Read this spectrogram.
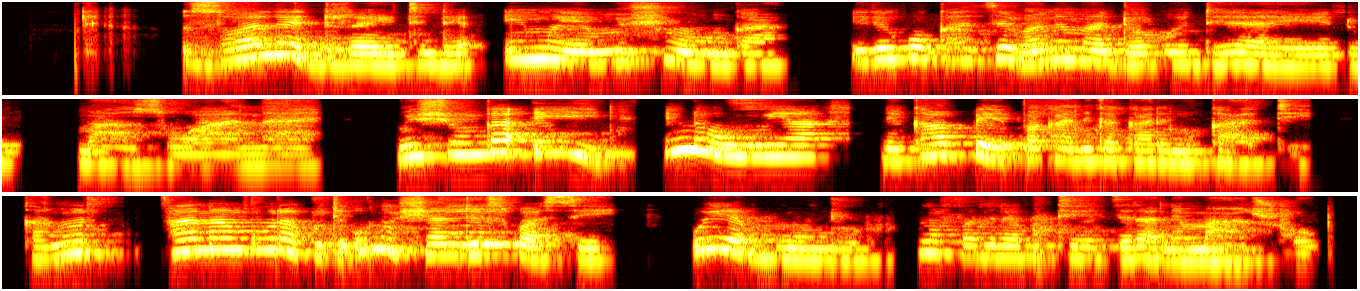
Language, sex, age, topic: Ndau, female, 25-35, health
